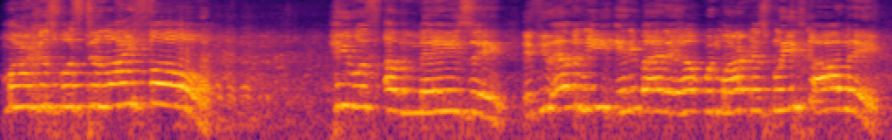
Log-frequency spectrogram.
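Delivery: slow, high, smooth-talking suitor; oozing charm at the beautiful mom, slow; smooth flirty charm. Retold or imitated. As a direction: lay on the charm to get a date. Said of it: "I was like".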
